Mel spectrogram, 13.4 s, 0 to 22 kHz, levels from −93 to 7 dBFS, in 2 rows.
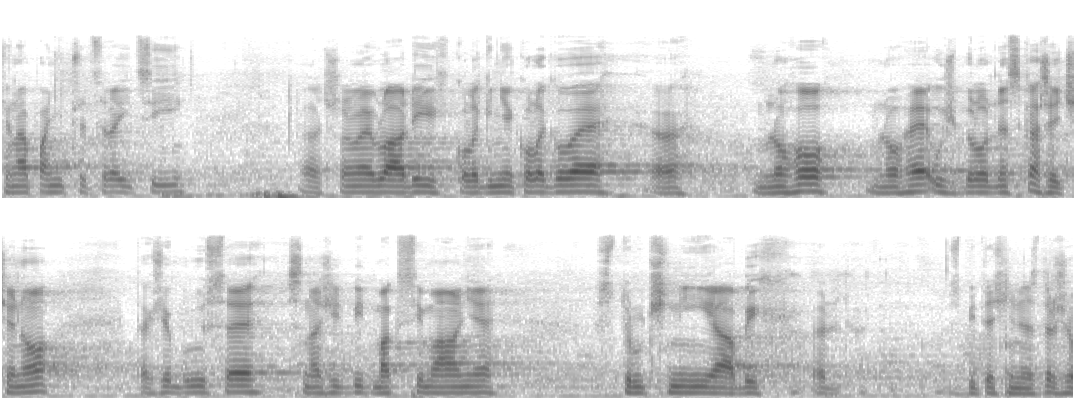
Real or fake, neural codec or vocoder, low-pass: real; none; 10.8 kHz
